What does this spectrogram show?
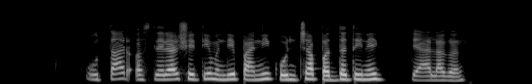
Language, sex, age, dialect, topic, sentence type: Marathi, female, 25-30, Varhadi, agriculture, question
